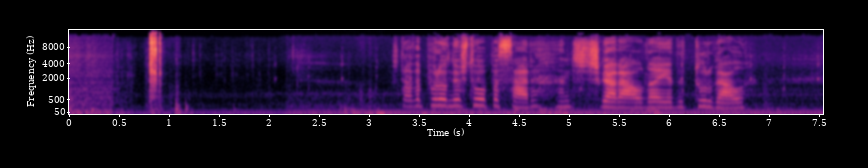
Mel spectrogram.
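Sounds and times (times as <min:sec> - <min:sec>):
dull knocks and thumps: 0:00.0 - 0:03.3
car driving on a narrow road overgrown with young eucalyptus: 0:00.0 - 0:07.5
speech: 0:03.4 - 0:06.9.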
